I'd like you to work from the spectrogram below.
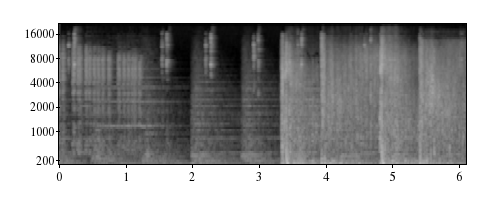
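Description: Gunfire and artillery from the strategy war game Panzer Corps, set in the 1939 Taipale battle: a dense fusillade of repeated loud shots and booms, intensifying into heavy blasts midway, with no talk.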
